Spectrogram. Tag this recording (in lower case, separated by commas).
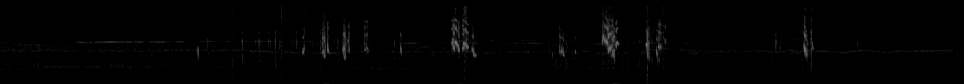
insect, patter, mouse pattering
